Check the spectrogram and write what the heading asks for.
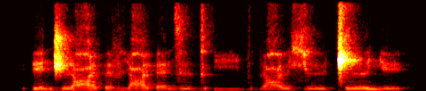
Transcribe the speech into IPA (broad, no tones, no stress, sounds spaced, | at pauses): ʔ e n d͡ʒ ɘː ʕ ɛ p ɛ v i ʕ e ʔ ɛ n z ɘː ɡ ɘ ʔ iː b ɘ b ɛ ʕ ɘː ç ɘː ǁ ɘː ɲ e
